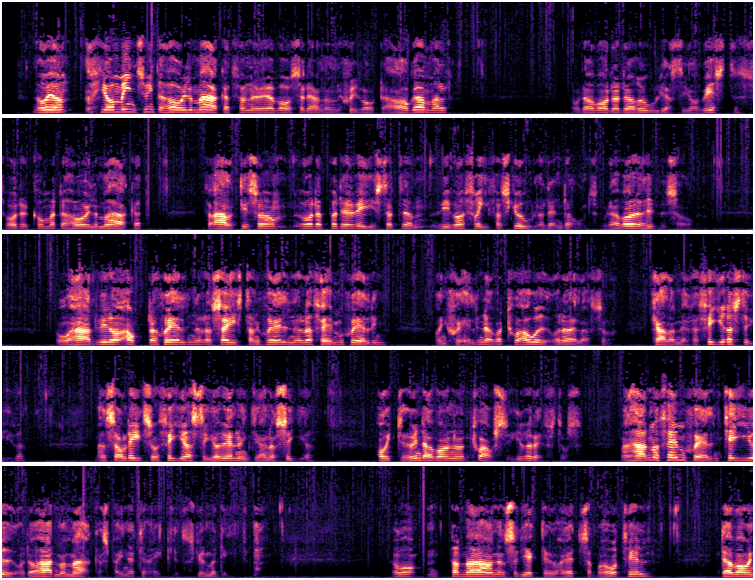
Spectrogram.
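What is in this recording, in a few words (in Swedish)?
Jämshög Blekinge, dialekter, svenska sagor; Folkminnen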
